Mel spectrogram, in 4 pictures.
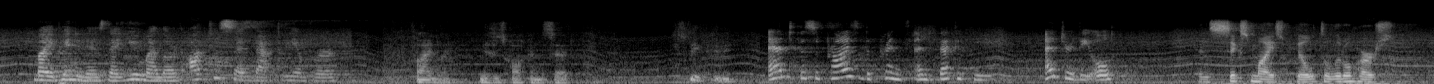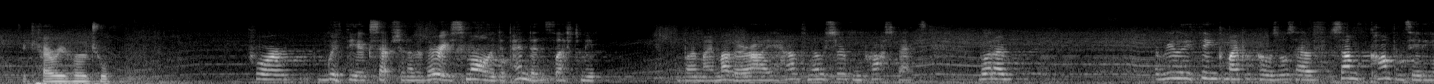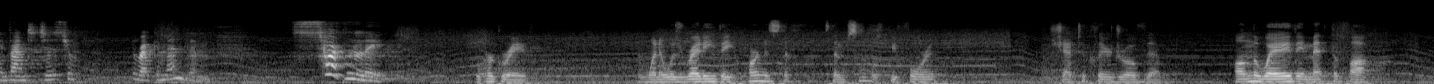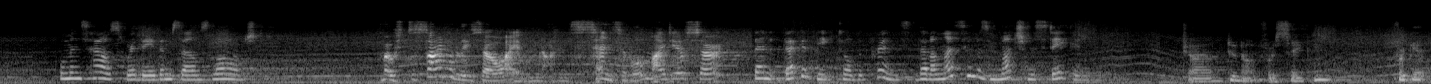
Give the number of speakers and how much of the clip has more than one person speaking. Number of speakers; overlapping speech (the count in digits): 5, no overlap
